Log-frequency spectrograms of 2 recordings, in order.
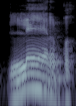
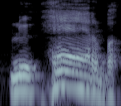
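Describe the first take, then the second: First: The article is elided into the word. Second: The article is said in full, unelided. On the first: The speaker calls it right. "on dit l'herbe" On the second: The speaker calls it wrong. "on ne dit pas le herbe"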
